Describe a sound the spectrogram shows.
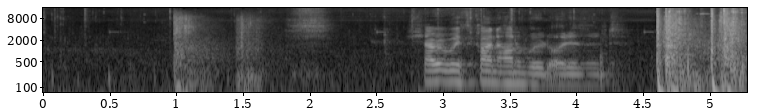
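Gunshots crack in quick bursts, bullets thudding into wood.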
